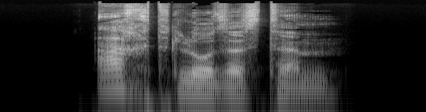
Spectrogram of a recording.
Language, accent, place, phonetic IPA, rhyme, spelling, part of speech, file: German, Germany, Berlin, [ˈaxtloːzəstəm], -axtloːzəstəm, achtlosestem, adjective, De-achtlosestem.ogg
- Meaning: strong dative masculine/neuter singular superlative degree of achtlos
